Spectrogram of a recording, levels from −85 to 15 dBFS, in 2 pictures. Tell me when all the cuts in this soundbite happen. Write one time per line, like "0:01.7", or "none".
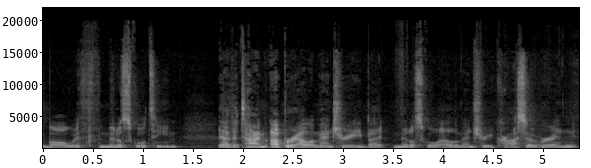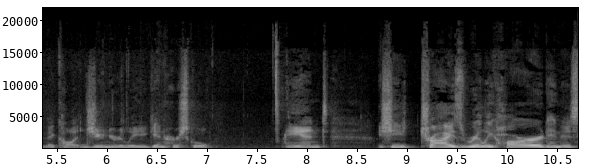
none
